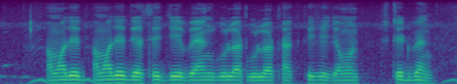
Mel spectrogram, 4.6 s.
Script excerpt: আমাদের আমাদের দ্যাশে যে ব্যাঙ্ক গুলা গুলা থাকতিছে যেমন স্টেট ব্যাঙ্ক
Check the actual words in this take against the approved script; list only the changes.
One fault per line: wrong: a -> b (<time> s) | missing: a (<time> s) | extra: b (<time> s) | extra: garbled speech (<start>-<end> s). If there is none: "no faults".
no faults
